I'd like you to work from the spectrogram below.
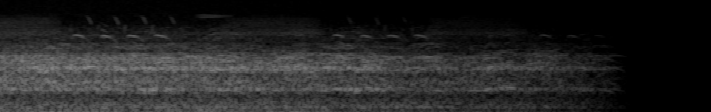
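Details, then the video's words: Arctic white geese by the thousands take off simultaneously at Summer Lake Wildlife Area, Oregon. Loud massed honking with some higher short chirps fades steadily and cuts to silence after about three seconds. "Arctc Geese flock takes flight"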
